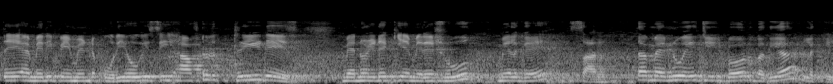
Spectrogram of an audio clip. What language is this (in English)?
Punjabi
